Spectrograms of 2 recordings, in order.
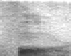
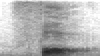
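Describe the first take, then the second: First: The final R sound is pronounced. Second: The final R sound is dropped. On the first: "So it's not" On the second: "The R sound at the end of the word is dropped"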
